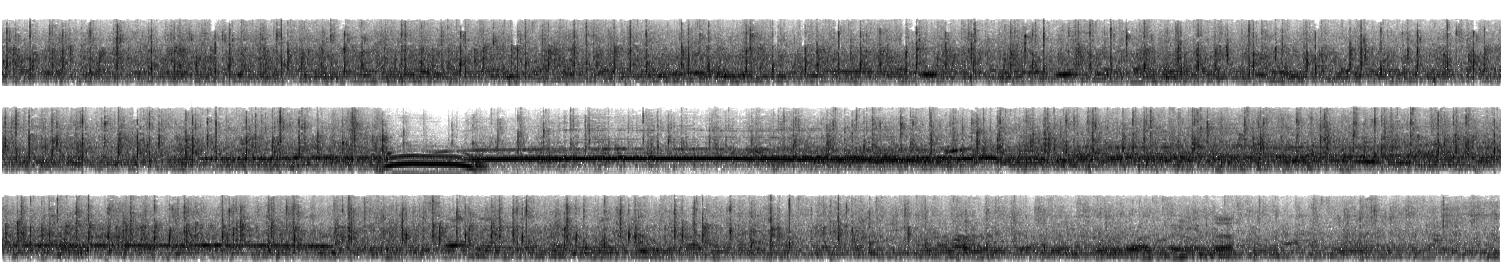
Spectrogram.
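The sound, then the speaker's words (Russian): Workshop participants applaud each other at the close of a group session. Dense, steady clapping runs throughout, with people talking over it. “Завершаем и похлопаем друг другу. Мы хорошо поработали.”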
